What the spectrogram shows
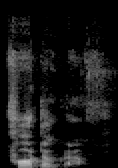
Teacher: as in this photograph, the stress is used on the first syllable.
